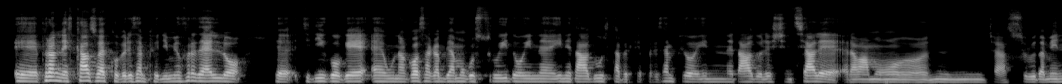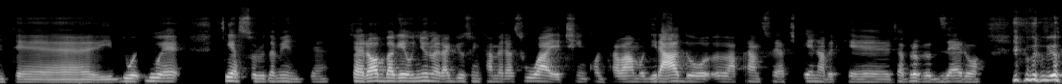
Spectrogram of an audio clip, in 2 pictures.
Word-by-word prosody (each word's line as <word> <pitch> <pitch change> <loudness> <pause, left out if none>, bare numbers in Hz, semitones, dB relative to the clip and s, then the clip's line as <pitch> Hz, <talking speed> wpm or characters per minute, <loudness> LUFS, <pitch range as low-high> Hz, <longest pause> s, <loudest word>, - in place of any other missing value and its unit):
Ehm, 145 -3 +3
però 185 0 +7
nel 150 -5 +2
caso, 175 +1 +6
ecco, 150 -1 +3
per 135 0 0
esempio, 145 -1 -1
di 130 0 -4
mio 145 +1 -2
fratello, 150 -4 +2 0.2
ehm, - - -2
ti - - -12
dico 145 -1 +1
che 140 +1 +4
è 140 0 -2
una 135 -1 -2
cosa, 150 +1 +2
che 140 - -1
abbiamo 140 0 -1
costruito 140 +1 -3
in 135 0 -3
in 135 +1 -3
età 135 -1 +1
adulta, 130 0 -2
perché, 120 -1 -12
per - - -23
esempio, 135 -1 -5
in 125 0 -8
età 125 0 -1
adolescenziale 125 0 0
eravamo, 115 -1 -2
uhm, 105 - -8
mhmm, 115 -1 -7
cioè, - - -11
assolutamente, 125 +1 -6 0.8
i 120 +1 -5
2- 145 +1 +2
2 155 -3 +1 0.3
sì, 175 - +3
assolutamente. 135 -4 -5 0.2
Cioè 155 -3 +3
robba, 160 +2 +7
che 155 0 +5
ognuno 160 +2 0
era 140 -2 +1
chiuso 145 0 -8
in 140 - -11
camera 135 -1 -6
sua 155 -1 +3
e 120 - 0
ci - - -10
incontravamo 135 0 -1
di 135 +1 -6
rado, 140 -1 +6
uhm, 135 -1 -5
a 125 0 -3
pranzo 135 +1 -7
e - - -4
a 125 - -8
cena, 140 +1 -6
perché 120 0 -7
cioè - - -7
proprio 135 -5 -1
0, 130 -2 -3 0.4
proprio. 215 -1 +7
135 Hz, 185 wpm, -23 LUFS, 125-145 Hz, 0.8 s, però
